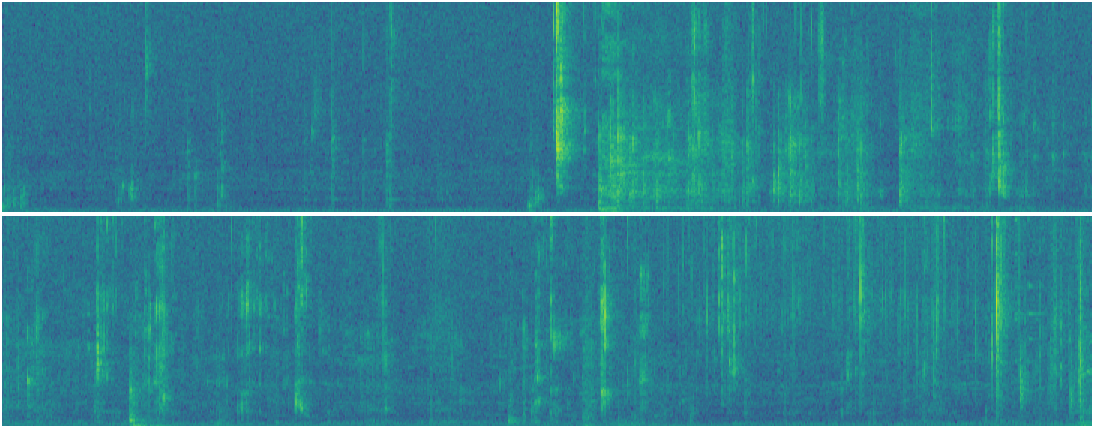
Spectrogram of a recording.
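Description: Close-up mouth sounds of a person chewing food, irregular crunches and wet clicks that start about four seconds in after a faint start. A dull thump comes about eight seconds in.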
